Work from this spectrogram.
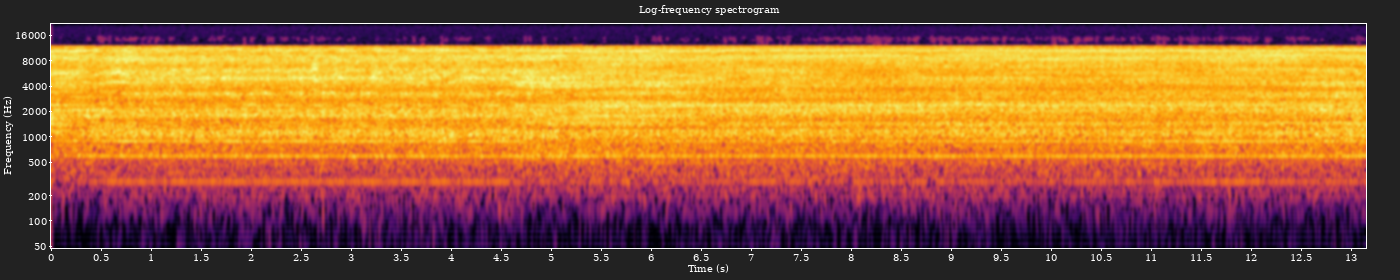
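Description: Heat gun blowing hot air over embossing powder at a craft table, a steady, even whooshing hum with a faint tonal whine that holds unbroken throughout, fairly quiet and close.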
